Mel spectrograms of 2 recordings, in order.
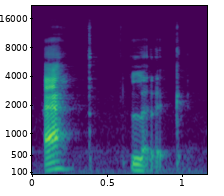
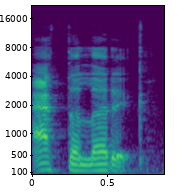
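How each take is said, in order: First: The word is said with three syllables. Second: The word is said with an extra fourth syllable. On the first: The speaker calls it right. "That's it" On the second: The speaker calls it wrong. "you add another syllable to athletic"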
